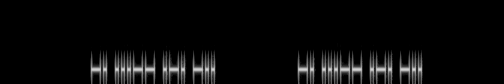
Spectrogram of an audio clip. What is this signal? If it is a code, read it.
Morse code, heard as a keyed tone, about 40 wpm, 700 Hz. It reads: N3RD N3RD
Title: Call Signs Repeated 3x - 40wpm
